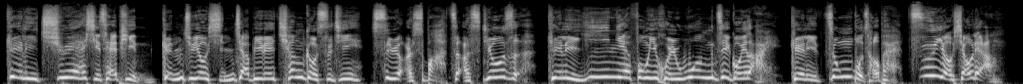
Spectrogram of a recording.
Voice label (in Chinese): 四川话促销广告; 格力产品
